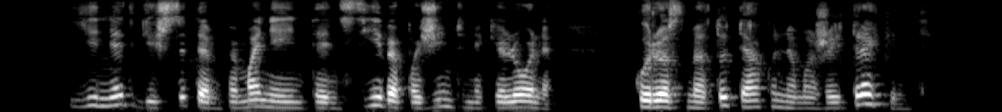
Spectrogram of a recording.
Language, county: Lithuanian, Telšiai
